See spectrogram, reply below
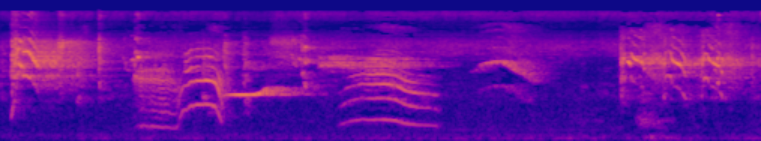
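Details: Talking Indian ringneck parakeet producing clear, voice-like arched and rising whistled syllables in quick succession, closing with a harsh squawk burst; faint low hum behind.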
